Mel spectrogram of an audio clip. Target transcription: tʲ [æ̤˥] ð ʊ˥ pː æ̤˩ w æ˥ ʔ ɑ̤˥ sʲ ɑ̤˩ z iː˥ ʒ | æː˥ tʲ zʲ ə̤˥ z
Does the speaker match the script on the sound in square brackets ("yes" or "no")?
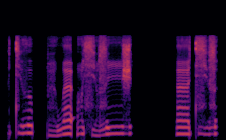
no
